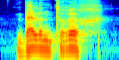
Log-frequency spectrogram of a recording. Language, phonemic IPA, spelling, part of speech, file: Dutch, /ˈbɛlə(n) t(ə)ˈrʏx/, bellen terug, verb, Nl-bellen terug.ogg
- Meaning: inflection of terugbellen: 1. plural present indicative 2. plural present subjunctive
